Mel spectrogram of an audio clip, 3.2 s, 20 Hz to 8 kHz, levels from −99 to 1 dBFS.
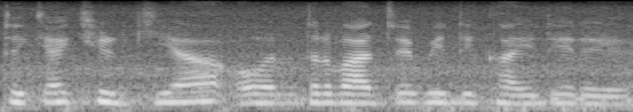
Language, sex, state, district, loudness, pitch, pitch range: Hindi, female, Haryana, Rohtak, -17 LUFS, 195 Hz, 185-205 Hz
